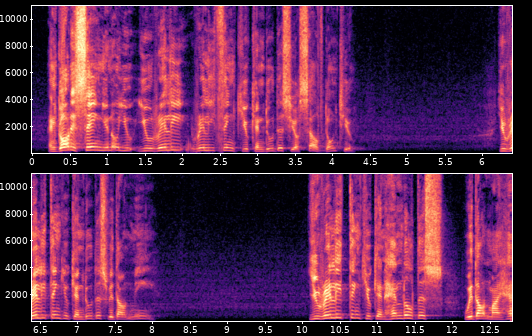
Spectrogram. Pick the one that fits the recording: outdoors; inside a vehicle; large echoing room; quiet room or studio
large echoing room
